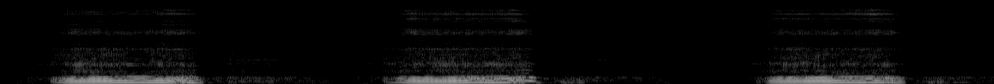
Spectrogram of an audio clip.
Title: Snoring Baby Viral video😴 #snoring #snoringsounds #snoringasmr #snoringtreatment #viralreels #funny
